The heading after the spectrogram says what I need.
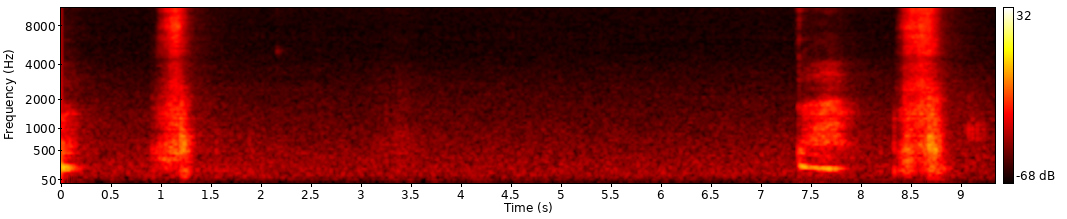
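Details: Three sharp explosive sneezes into a Kleenex tissue in a quiet room, one early and two close together near the end; sneeze.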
